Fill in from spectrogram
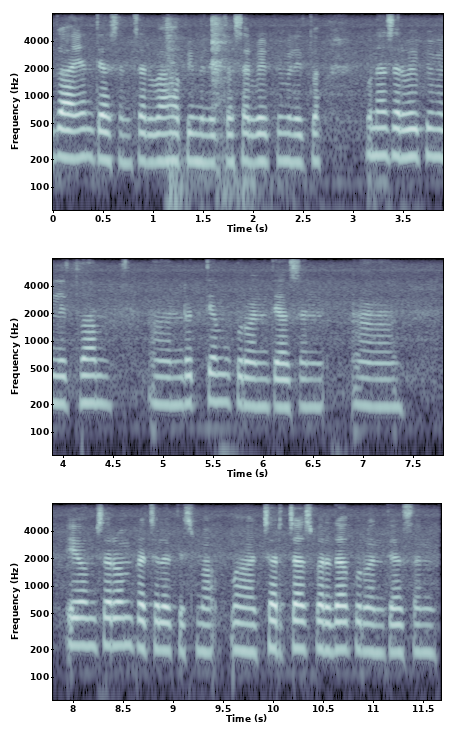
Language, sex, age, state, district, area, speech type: Sanskrit, female, 18-30, Karnataka, Dharwad, urban, spontaneous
